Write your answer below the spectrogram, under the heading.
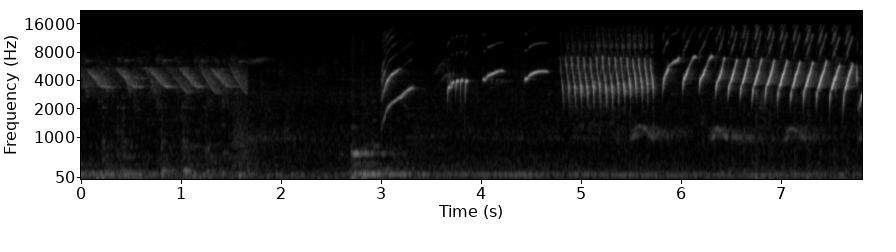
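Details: Belgian canary in natural song: after a quiet start, sharp rising whistles and short notes, then a buzzy rattling trill and a fast series of repeated swept whistles.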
